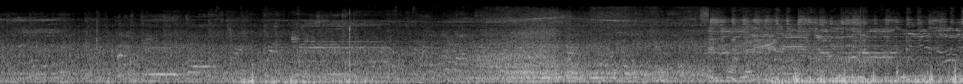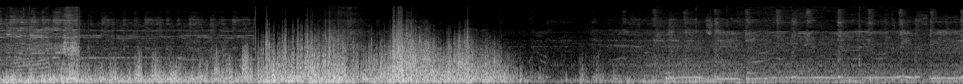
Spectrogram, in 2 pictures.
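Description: Road noise of a moving car, heard from inside, with music playing. The noise swells to its loudest about ten to fourteen seconds in, then drops off sharply.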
